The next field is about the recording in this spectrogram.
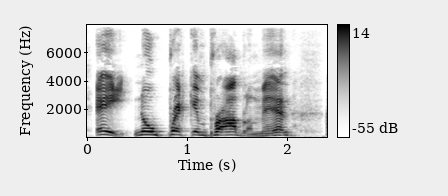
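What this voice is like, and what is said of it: Put-on New York accent. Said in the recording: “They're American. ... New York.”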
